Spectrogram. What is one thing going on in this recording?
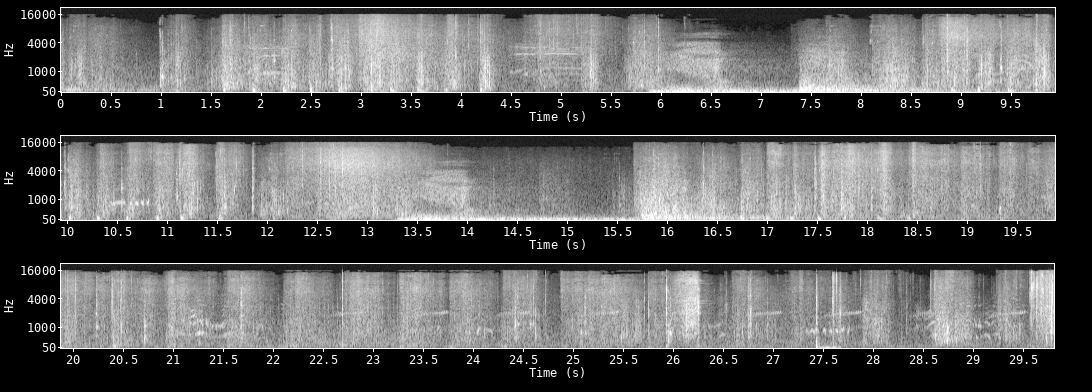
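Footsteps crunch through leaves and undergrowth at a quick pace.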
